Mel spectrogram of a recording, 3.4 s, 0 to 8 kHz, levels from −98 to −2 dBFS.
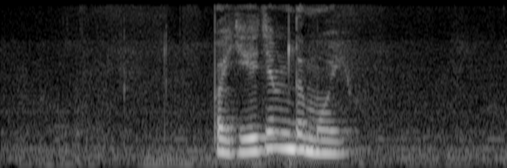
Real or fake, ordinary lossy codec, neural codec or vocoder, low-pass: real; AAC, 48 kbps; none; 7.2 kHz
